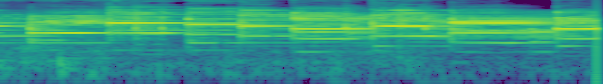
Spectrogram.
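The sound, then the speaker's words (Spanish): Mobile phone ringtone for an incoming call: a bright electronic melody of quick, clear tones that changes pitch step by step, playing loud and steady throughout. “Uy, te están llamando.”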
